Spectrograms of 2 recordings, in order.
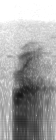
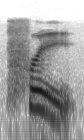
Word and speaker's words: pre: In English, it rhymes with free, so it's pre, okay?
